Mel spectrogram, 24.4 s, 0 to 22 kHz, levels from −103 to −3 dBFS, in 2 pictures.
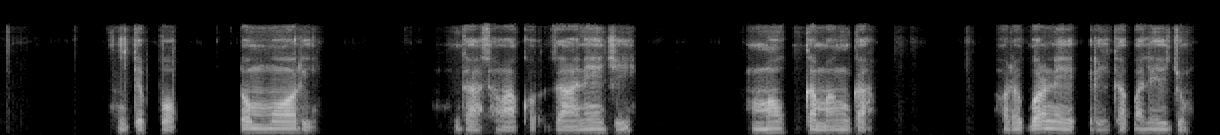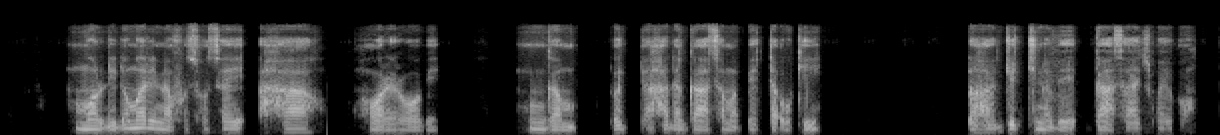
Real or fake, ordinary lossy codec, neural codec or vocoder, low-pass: real; Opus, 24 kbps; none; 9.9 kHz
